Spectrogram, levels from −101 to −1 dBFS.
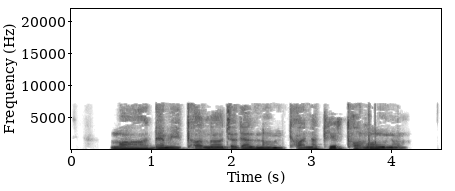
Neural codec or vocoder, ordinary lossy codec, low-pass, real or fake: codec, 16 kHz, 2 kbps, X-Codec, HuBERT features, trained on general audio; MP3, 32 kbps; 7.2 kHz; fake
